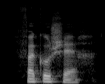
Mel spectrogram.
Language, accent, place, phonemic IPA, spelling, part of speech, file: French, France, Lyon, /fa.kɔ.ʃɛʁ/, phacochère, noun, LL-Q150 (fra)-phacochère.wav
- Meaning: warthog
